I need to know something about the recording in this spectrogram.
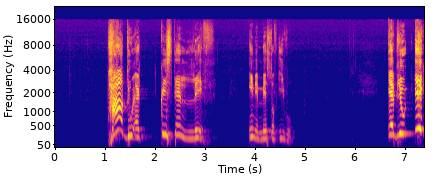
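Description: A man speaks with emphasis in short bursts through a microphone.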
